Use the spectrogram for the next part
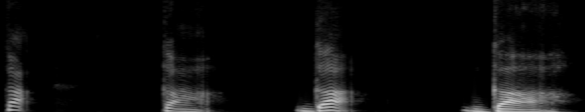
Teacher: So you pronounce as like Malay word kak. Now just you notice the sound is at the throat. Kak. So when you put your hand on here, you should feel that vibration.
